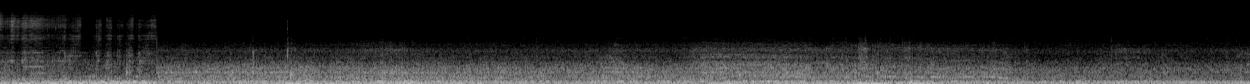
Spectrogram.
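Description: A car driving, with a steady low road and engine rumble. About a second and a half in, a harsher hissing sound cuts off abruptly and the rumble carries on.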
